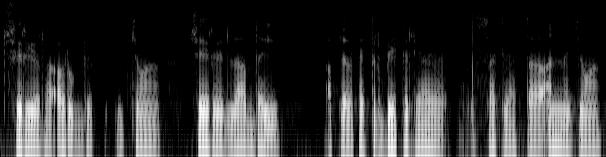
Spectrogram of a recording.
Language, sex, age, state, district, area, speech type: Marathi, male, 18-30, Maharashtra, Osmanabad, rural, spontaneous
